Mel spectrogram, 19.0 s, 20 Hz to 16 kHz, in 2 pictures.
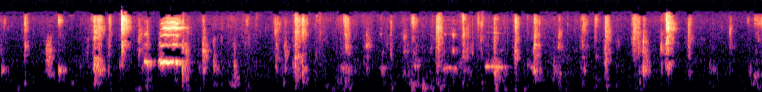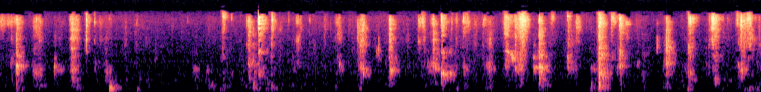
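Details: One-month-old puppies of the Torfheide 'B' litter at play, recorded 19 December: scattered short high whimpers and yips among many sharp clicks and scuffling noises, with quieter stretches between busy bursts.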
